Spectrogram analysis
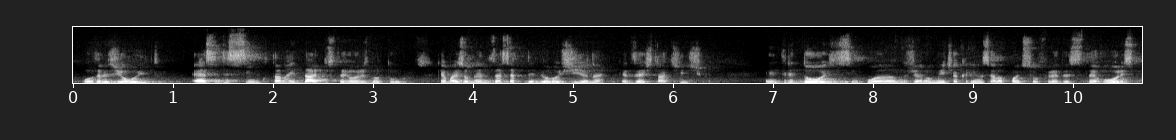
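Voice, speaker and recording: A man's voice: on the high side, dark tone. Brazilian man lecturing in a reverberant hall. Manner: explanatory, repeats key words for emphasis. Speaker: spiritist lecturer. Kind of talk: live public talk. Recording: dull recording in a reverberant hall.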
